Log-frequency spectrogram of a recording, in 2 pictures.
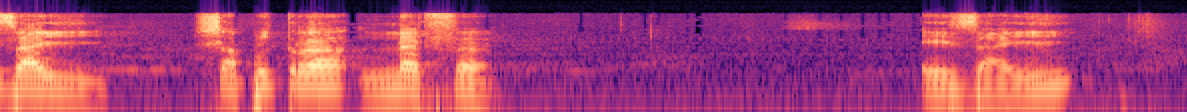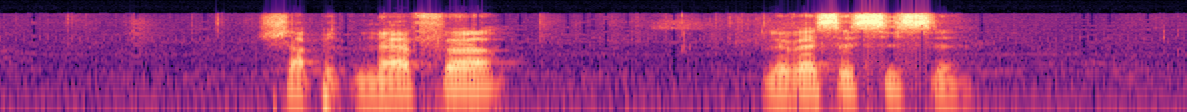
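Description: An elderly man speaks slowly and emphatically through a microphone, with long pauses.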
